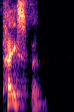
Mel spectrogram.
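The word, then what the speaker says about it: Theismann: She says, actually, the correct pronunciation is Thiesman, and they're closer than what we have now.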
